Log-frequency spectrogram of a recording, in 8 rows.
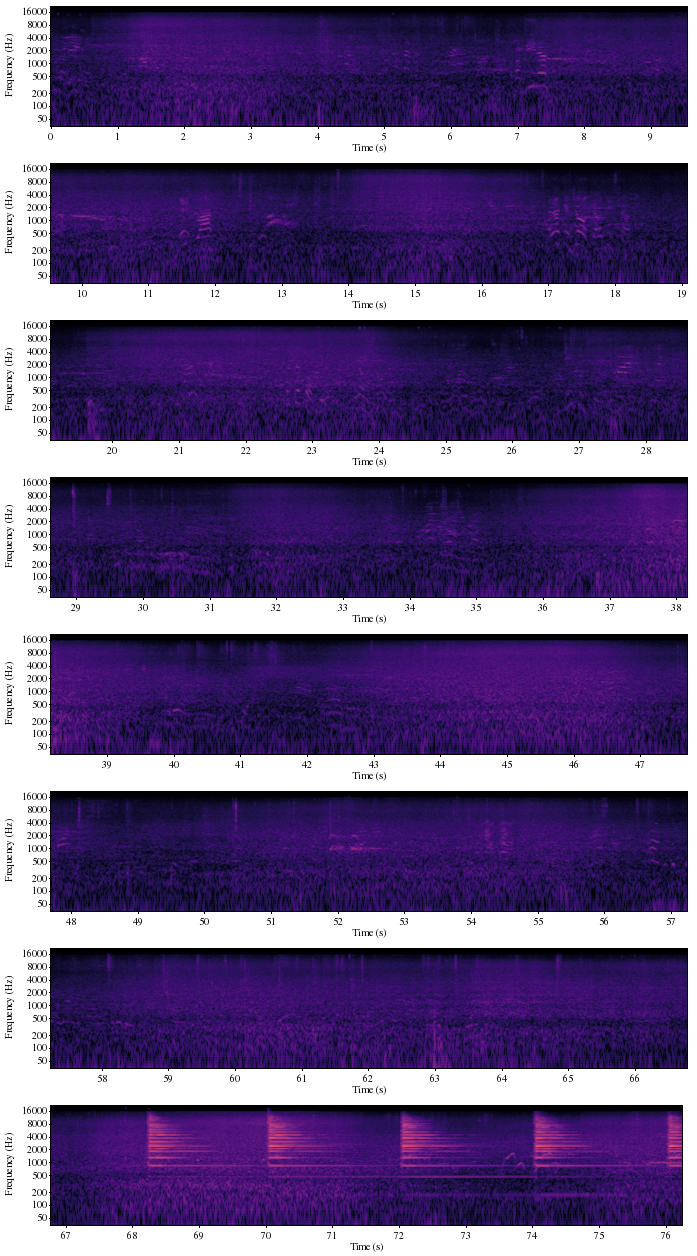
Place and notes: Camogli Genua, Italien - Feierabendsiesta
Feierabendstimmung an der Küste von Camogli. Das Glockenspiel der Kirche um 17.30 Uhr läutet den Abend ein. Meeresrauschen lädt zum Träumen ein.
